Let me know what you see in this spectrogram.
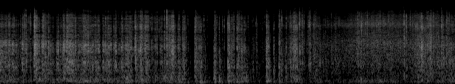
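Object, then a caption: Thin tissue paper sheet. Long metal scissors with brown handles slide along a large, flat sheet of red tissue paper on a table, cutting it. The result is a steady, bright rustle and crinkle with quick, crisp snips, almost no low end, and brief dips between strokes.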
